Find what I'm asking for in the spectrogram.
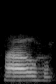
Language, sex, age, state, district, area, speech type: Odia, female, 45-60, Odisha, Sambalpur, rural, conversation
